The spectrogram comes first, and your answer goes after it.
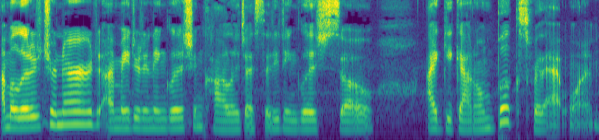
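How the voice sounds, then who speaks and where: Speaking with a New York accent, a woman talks at a fairly quick pace in a fairly low pitch with lively intonation. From Northeast US. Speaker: podcast host. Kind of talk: casual chat. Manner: animated.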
